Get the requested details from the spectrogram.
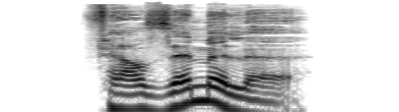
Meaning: inflection of versemmeln: 1. first-person singular present 2. first-person plural subjunctive I 3. third-person singular subjunctive I 4. singular imperative
- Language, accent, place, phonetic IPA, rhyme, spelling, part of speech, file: German, Germany, Berlin, [fɛɐ̯ˈzɛmələ], -ɛmələ, versemmele, verb, De-versemmele.ogg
